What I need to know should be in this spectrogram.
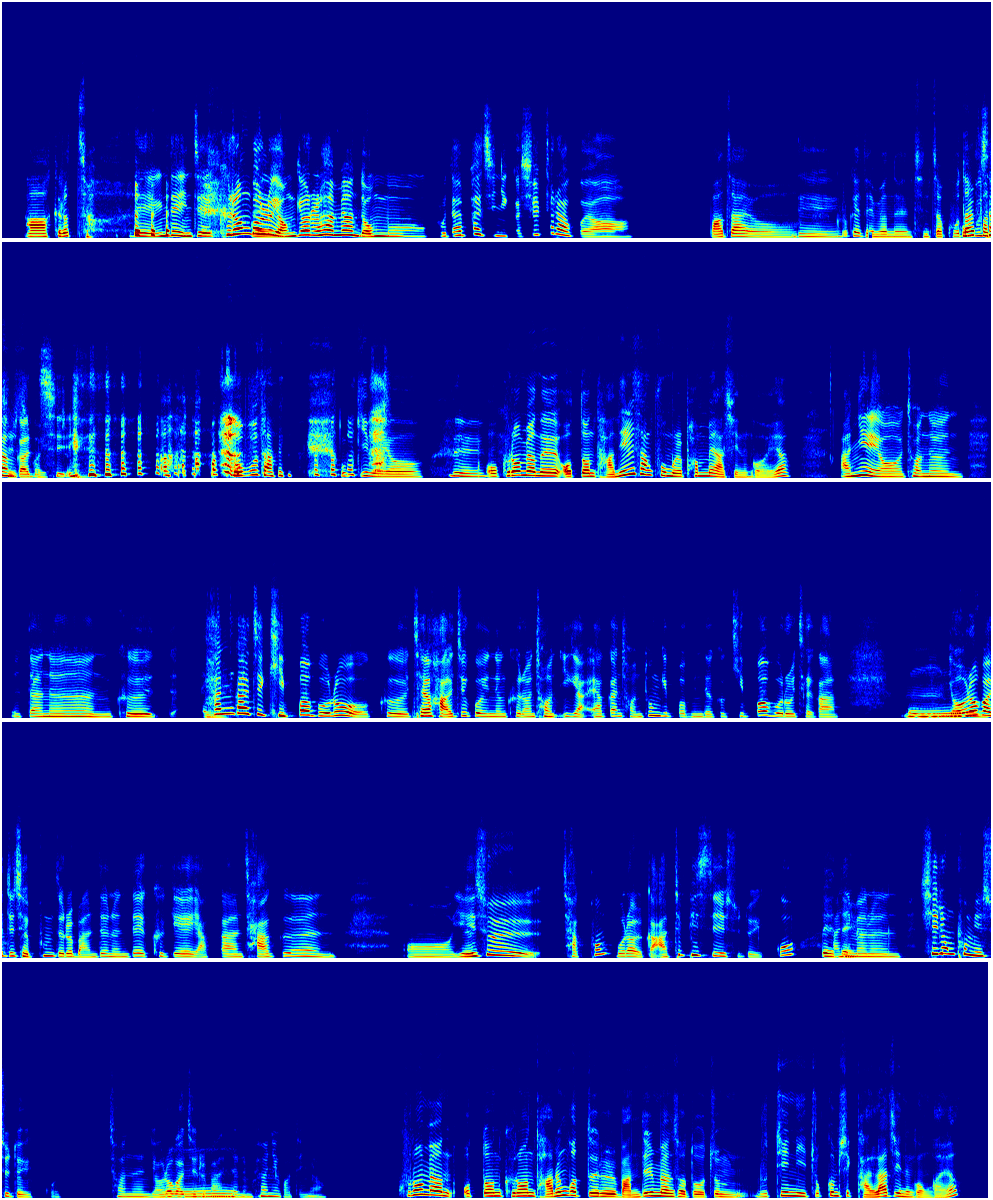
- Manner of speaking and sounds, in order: laugh; other background noise; laugh; laughing while speaking: "보부상"; laugh; in English: "art piece일"; tapping
- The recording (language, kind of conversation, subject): Korean, podcast, 창작 루틴은 보통 어떻게 짜시는 편인가요?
